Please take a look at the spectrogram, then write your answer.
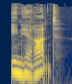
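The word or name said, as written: INHÆRENT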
